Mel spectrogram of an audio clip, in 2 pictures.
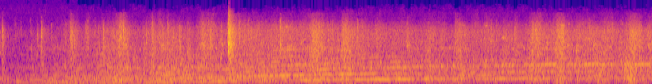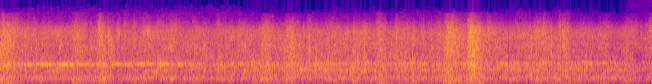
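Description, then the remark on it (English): A tram rattles and clanks along the rails, its motor whine rising steadily in pitch as it picks up speed, with sharp clicks and knocks from the wheels throughout. No voices. “Derek James takes us on a journey back in time this month, reminding us of the days when trams rattled their way through Norwich.”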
